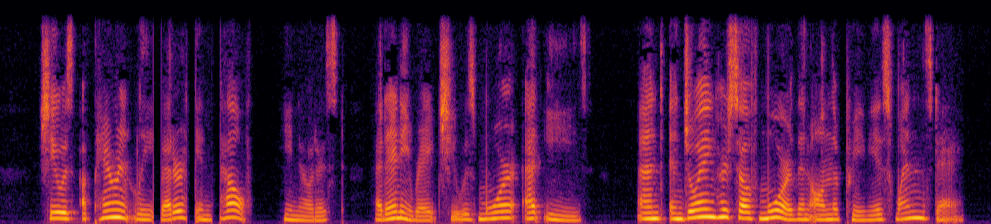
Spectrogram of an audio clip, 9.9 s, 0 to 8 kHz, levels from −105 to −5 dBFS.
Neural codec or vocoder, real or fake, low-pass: none; real; 7.2 kHz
